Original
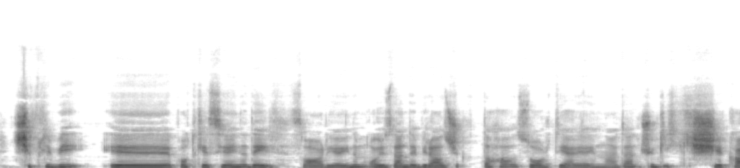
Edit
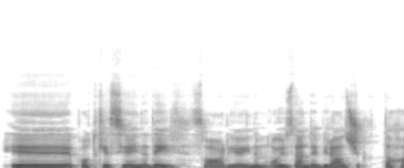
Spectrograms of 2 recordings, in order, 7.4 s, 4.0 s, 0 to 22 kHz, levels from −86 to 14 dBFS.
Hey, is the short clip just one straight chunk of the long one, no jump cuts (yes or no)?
yes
